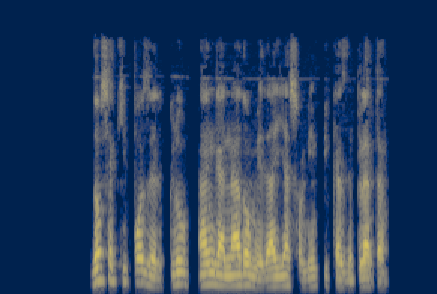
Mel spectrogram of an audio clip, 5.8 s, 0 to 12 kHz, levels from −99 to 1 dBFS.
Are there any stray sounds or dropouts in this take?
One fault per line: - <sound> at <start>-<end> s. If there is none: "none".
none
